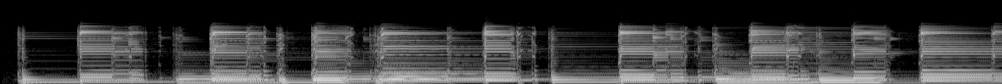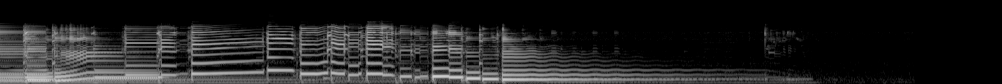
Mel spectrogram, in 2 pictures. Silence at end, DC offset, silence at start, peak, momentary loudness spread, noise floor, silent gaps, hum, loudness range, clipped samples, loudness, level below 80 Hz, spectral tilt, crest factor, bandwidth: 2.1 s; under 0.1%; 0.2 s; 0 dBFS; 11 LU; -62 dBFS; none; none; 5 LU; under 0.1%; -17 LUFS; -38 dBFS; -5.5 dB/octave; 18 dB; 7.4 kHz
